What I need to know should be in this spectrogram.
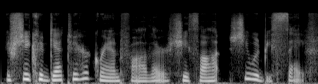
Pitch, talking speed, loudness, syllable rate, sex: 190 Hz, 245 wpm, -19 LUFS, 5.3 syllables/s, female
